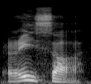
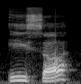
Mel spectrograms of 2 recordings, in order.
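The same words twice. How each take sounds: First: It begins with a guttural throat consonant. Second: It begins directly with a plain vowel. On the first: The speaker calls it right. "Listen to that to that guttural ayn at the beginning" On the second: The speaker calls it wrong. "now this would be Isa"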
